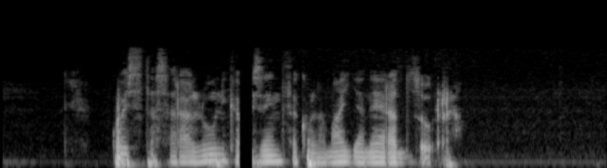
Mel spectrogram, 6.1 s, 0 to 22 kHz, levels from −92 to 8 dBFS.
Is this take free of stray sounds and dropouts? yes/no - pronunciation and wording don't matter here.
no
